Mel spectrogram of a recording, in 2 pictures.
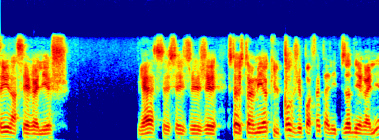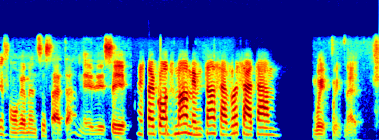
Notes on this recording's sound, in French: Enregistré sur appel vocal Facebook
